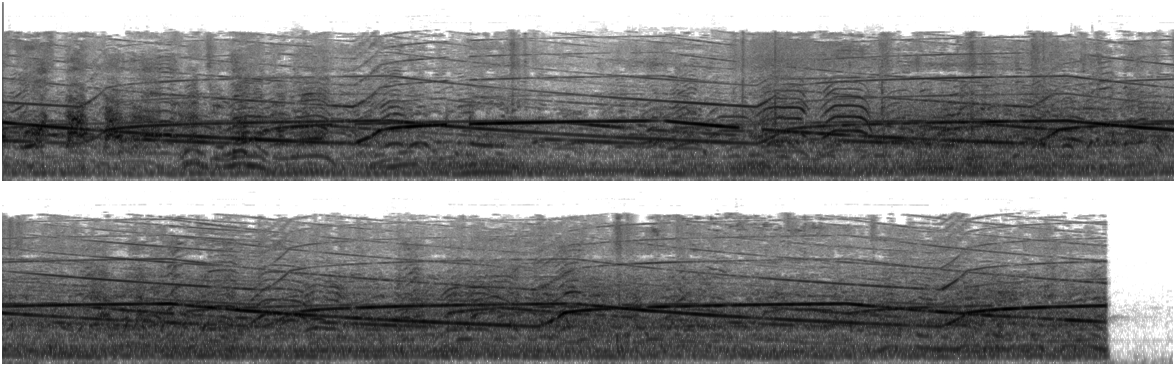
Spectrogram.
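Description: A siren wails continuously in the background during a street riot scene, its rising and falling sweeps repeating steadily for the whole stretch over a dense layer of crowd noise and voices.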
